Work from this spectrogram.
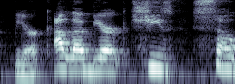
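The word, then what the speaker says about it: Björk: It's actually pronounced Bork.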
